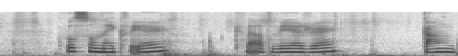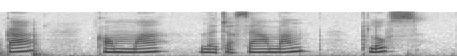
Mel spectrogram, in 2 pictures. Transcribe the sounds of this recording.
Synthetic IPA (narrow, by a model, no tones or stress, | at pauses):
kʰvʊsɔnɛkʰvɛ̰ɹkʰvɛ̰ːt̪veːɹə | ɡ̥aŋka | kʰɔma | lɛd͡ʒasaːmanpʰlʊs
